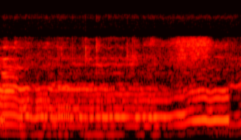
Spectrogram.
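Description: A woman's voice in Red Dao (Dao Đỏ) folk singing, holding one long low note with a slight waver and a brief bend in pitch near the end.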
